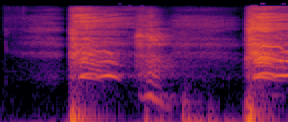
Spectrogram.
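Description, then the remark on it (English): A man imitates heavy panting, forcing out several loud, harsh breaths in an uneven rhythm, each a noisy rasping gasp. “Yeah, he's breathing mad he's beating hard.”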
